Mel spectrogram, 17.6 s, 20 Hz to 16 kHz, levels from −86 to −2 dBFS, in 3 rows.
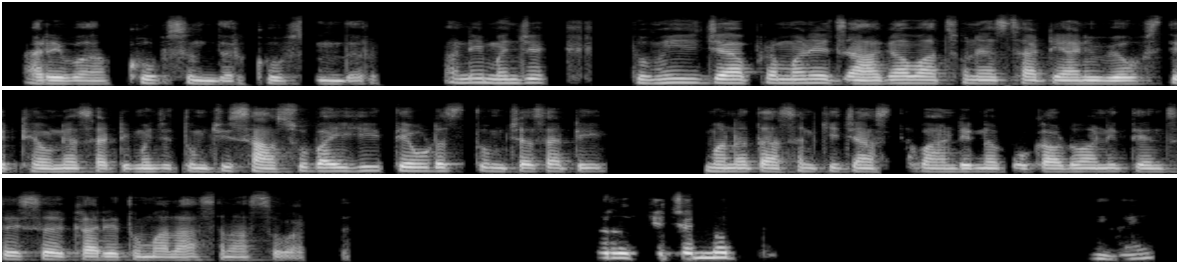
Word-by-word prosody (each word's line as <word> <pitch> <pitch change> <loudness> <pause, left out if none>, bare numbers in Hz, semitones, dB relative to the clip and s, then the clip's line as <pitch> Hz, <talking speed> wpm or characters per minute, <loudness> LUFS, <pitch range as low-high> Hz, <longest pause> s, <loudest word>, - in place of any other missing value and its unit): अरे 135 0 +4
वाह! 130 -1 -3
खूप 150 -2 -1
सुंदर, 125 -3 -1
खूप 135 -2 -3
सुंदर. 260 - -4 0.4
आणि 170 +1 -2
म्हणजे 160 +1 0 0.5
तुम्ही 165 +3 -1
ज्याप्रमाणे 160 0 +3
जागा 140 +1 +3
वाचवण्यासाठी 145 -1 0
आणि 135 0 +3
व्यवस्थित 130 0 +1
ठेवण्यासाठी 135 0 +1
म्हणजे 135 0 0
तुमची 140 -2 0
सासूबाईही 155 +4 +2
तेवढंच 160 -2 +3
तुमच्यासाठी 145 -1 -1 0.5
म्हणत 145 -1 +1
असेन 145 +1 0
की - - -2
जास्त 140 -1 -2
भांडी 140 -1 +2
नको 140 0 0
काढू 140 0 +3
आणि 140 +1 +1
त्यांचंही 140 +1 0
सहकार्य 135 -2 +2
तुम्हाला 125 -2 -2
असेन 125 -1 -7
असं 120 0 -7
वाटतं. - - -12 1.2
तर 415 0 +6
किचनमध्ये. 215 - +2 1.6
हं, 165 - -5
हं. 180 +4 -7
145 Hz, 130 wpm, -21 LUFS, 135-155 Hz, 1.6 s, तर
